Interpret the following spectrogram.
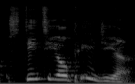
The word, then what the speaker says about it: steatopygia: The reason was Bartman, also known as Sarah or Saratagia, had what was called steatopygia. I could be pronouncing it wrong. Matter of fact, let me get it right. Steatopygia.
